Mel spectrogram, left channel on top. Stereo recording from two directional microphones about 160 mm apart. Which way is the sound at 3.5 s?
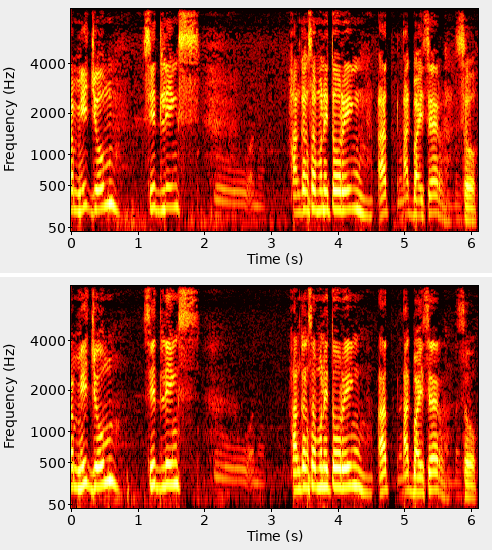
25° right (ahead or behind).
